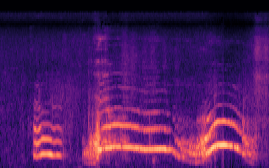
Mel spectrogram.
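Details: Maddie, a pet dog, "talking" with a person indoors: two expressive howl-like vocal phrases, a short wavering tone then a long sustained one that dips and rises again, rich in harmonics, with near silence between.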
